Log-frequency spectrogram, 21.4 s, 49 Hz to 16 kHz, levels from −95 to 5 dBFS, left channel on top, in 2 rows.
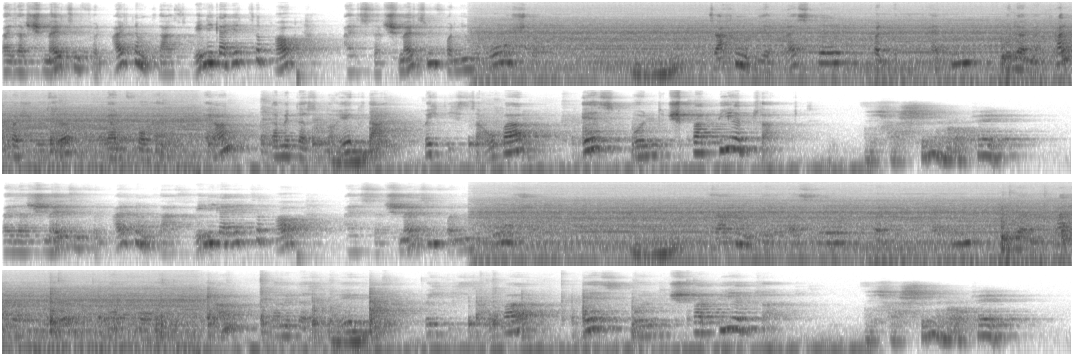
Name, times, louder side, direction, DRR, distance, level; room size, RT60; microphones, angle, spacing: voice 1, 0.0-2.4 2.7-3.0 3.4-5.4 7.1-8.4 8.7-8.8 9.2-9.7 10.0-11.4 11.7-13.0 13.4-14.5 14.9-15.9 16.5-18.4, left 5 dB, 85° left, 6 dB, 0.3 m, -33 dB
Vehicle / Engine, 4.7-12.7, equal, 35° left, 0.9 m, -35 dB
voice 2, 6.3-6.8 14.0-14.3 19.3-20.6, equal, 5° left, -8 dB, 0.3 m, -38 dB
sound 1, 8.5-19.4, right 2 dB, 55° right, 0.5 m, -40 dB
2.7 x 2.7 x 3.2 m, 1.2 s
head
